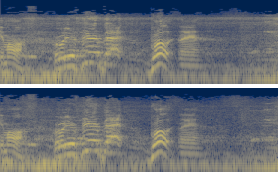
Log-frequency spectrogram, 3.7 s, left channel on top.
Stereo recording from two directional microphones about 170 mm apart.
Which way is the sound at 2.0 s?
15° right (ahead or behind).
